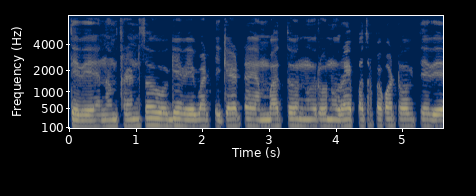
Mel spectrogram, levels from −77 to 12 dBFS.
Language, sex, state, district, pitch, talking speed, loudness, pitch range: Kannada, male, Karnataka, Bijapur, 125 Hz, 140 wpm, -23 LUFS, 120-125 Hz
